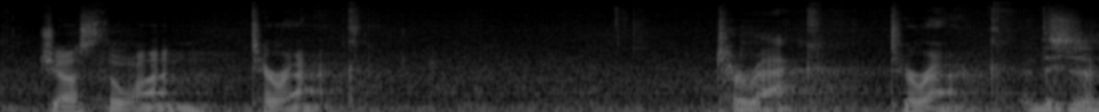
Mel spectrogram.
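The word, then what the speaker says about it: tirak: Alter pronunciations. Just the one. Track.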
